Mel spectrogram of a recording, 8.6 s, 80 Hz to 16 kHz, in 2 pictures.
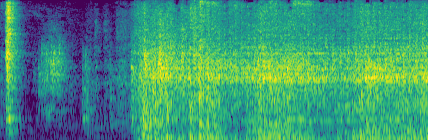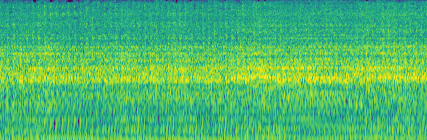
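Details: BSA 441 single, totally cold, after cleaning water and sediment from the Amal carb float bowl and adjusting mixture screw: starts after a second of kicking, settles into a steady thumping idle without hunting.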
